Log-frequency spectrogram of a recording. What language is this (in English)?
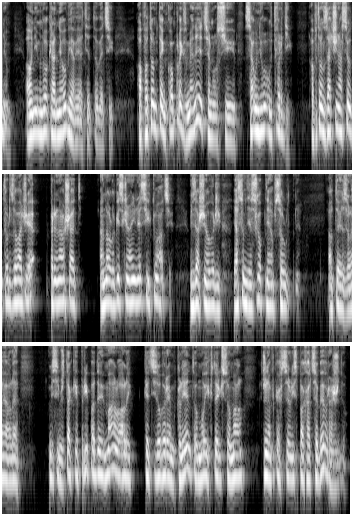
Slovak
